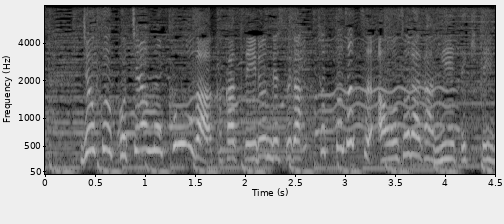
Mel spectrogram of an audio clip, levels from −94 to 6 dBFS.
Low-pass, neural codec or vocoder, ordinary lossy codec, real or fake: none; none; none; real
